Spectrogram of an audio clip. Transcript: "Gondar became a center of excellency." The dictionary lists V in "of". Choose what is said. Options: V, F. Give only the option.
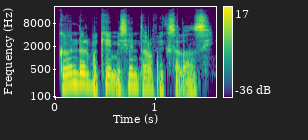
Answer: F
